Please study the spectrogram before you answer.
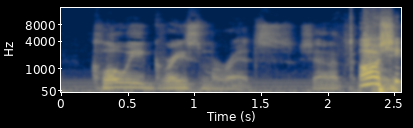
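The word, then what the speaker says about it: Chloë Grace Moretz: Chloe Grace Moretz.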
